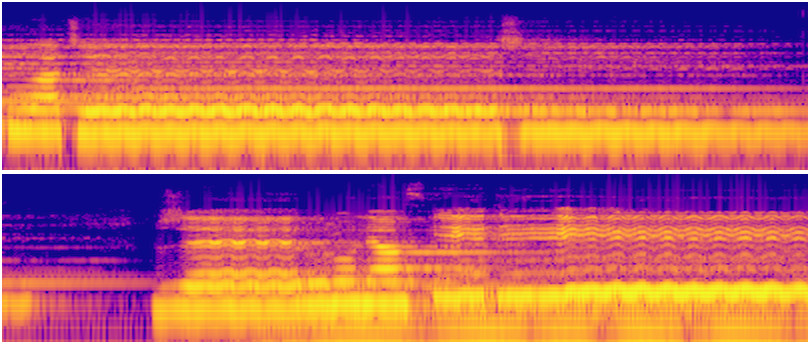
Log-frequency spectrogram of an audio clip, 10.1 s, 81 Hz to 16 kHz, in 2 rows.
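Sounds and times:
woman singing folk song: 0.0s - 5.4s, 6.0s - 10.0s.

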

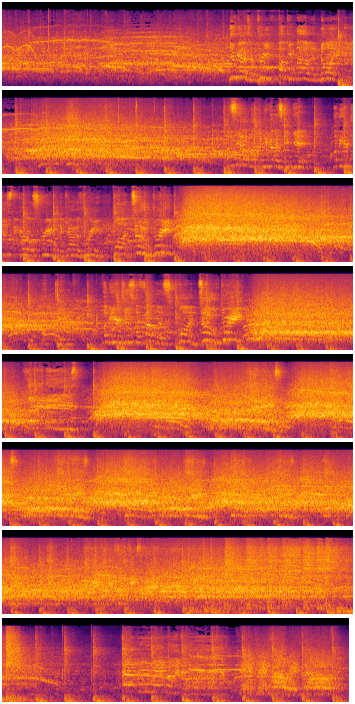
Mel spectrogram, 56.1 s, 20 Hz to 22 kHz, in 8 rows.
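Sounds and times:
crowd shouting and singing along: 0.0s - 56.0s
kick-drum beat: 6.7s - 56.0s
live rap-rock band playing: 23.2s - 49.9s.

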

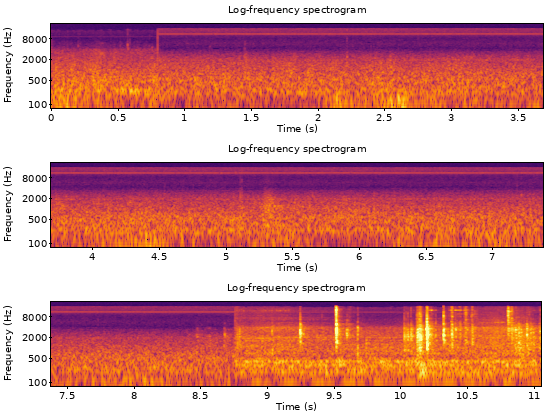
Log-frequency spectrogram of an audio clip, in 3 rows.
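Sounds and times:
vending machine hum: 8.7s - 11.0s.

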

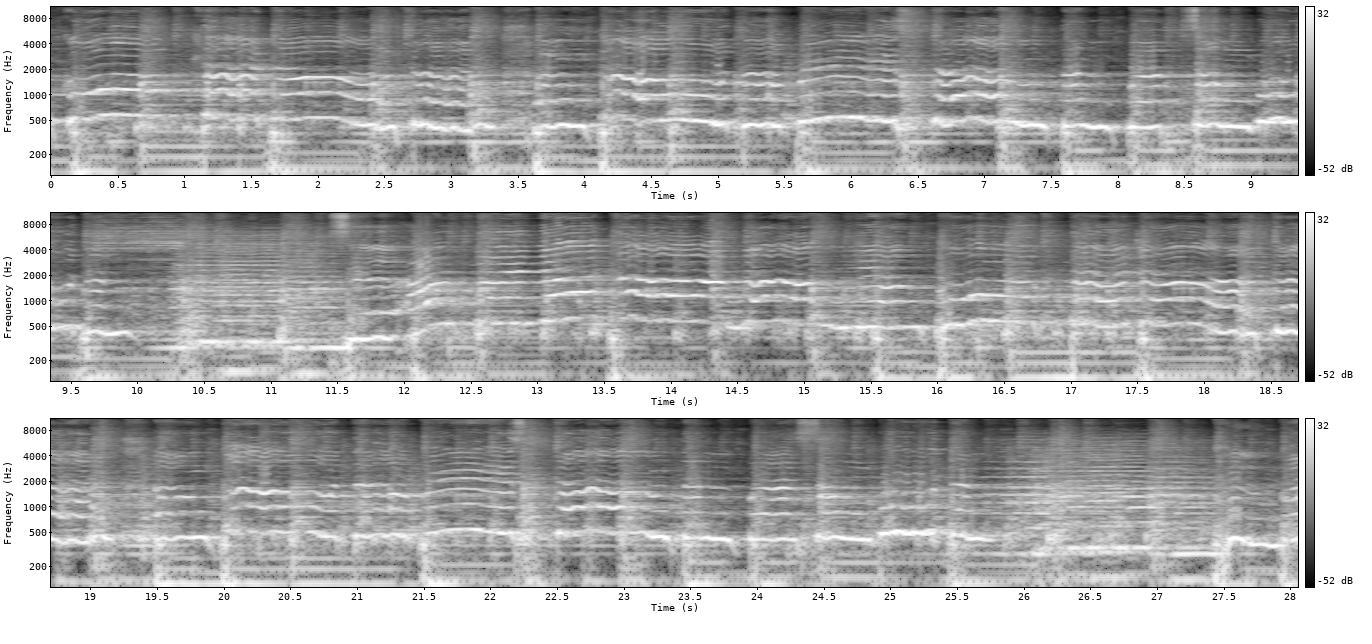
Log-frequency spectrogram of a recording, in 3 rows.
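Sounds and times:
woman singing through a pa: 0.0s - 10.1s, 11.4s - 25.8s, 27.4s - 28.0s.

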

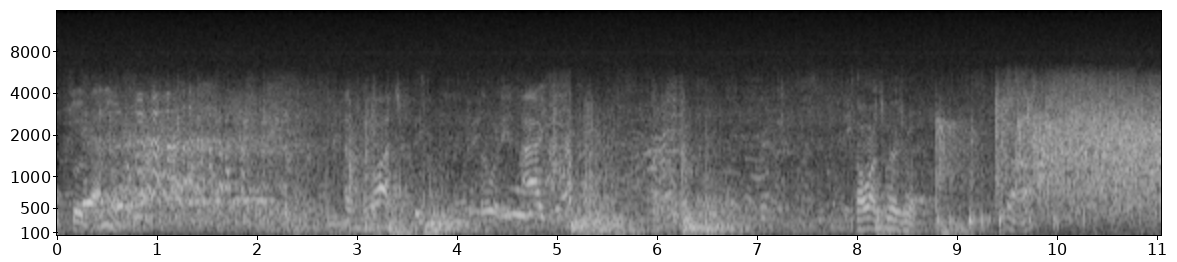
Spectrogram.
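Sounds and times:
men talking indistinctly: 2.6s - 5.2s, 6.7s - 8.8s.

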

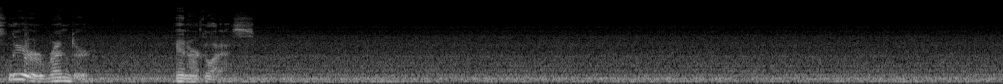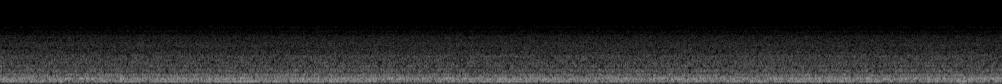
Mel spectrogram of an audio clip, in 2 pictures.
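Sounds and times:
computer cooling fans whirring: 0.0s - 20.0s.

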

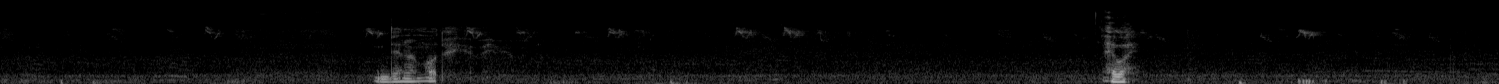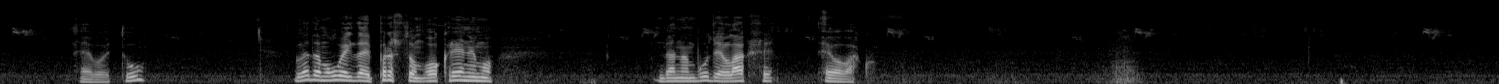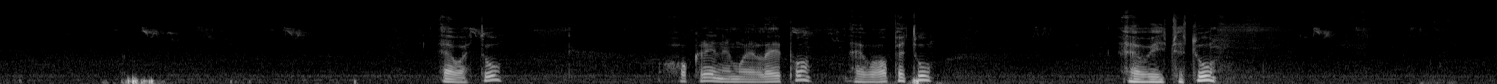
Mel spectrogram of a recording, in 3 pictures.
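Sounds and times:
honeybees buzzing: 0.0s - 44.9s.

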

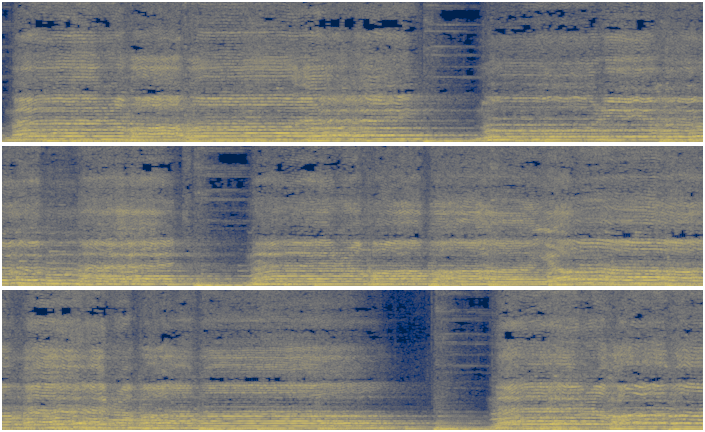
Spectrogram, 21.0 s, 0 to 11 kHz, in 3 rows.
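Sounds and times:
men chanting a hymn: 0.0s - 21.0s.

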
